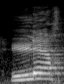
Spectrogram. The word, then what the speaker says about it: leurs: Leurs professeurs, final S à leur. Exactly the same pronunciation than when it was in singular. That happens very often. The final S is mute.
